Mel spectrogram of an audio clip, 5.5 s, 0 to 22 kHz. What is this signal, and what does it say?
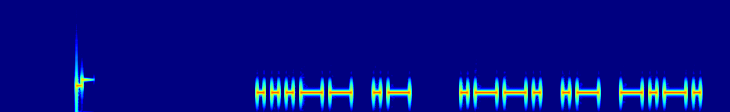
Morse code, heard as a keyed tone, about 21 wpm, 700 Hz. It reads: 3A PAC
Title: Field Day Exchanges Encore - 22wpm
